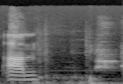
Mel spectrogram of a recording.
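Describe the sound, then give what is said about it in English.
A dog barks twice, a loud, tonal bark followed about a second later by a shorter one, with a low murmur of background noise between them. “We're going to listen to the dog bark for a second and then it'll stop.”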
